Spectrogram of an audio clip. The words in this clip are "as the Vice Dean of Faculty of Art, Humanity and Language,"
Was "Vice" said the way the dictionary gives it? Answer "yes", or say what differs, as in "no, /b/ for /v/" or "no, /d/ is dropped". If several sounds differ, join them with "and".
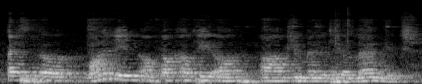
no, /s/ is dropped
